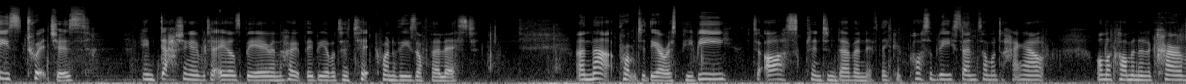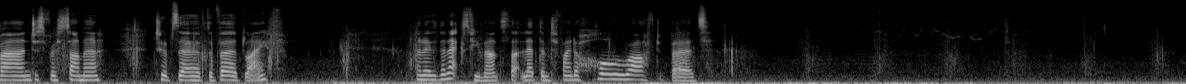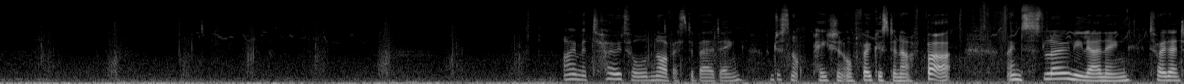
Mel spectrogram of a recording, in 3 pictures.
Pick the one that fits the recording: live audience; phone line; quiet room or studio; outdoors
outdoors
